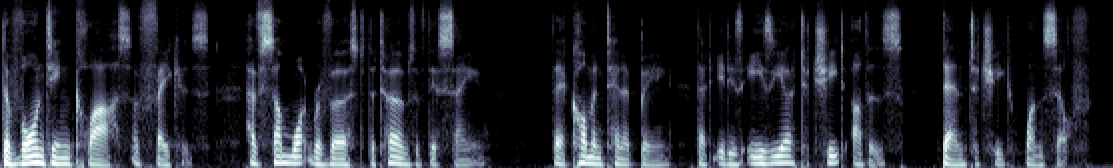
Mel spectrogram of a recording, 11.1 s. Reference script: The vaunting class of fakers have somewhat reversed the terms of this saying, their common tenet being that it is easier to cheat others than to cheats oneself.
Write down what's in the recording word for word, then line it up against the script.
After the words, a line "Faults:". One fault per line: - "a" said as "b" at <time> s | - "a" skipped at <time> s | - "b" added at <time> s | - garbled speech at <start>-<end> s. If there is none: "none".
The vaunting class of fakers have somewhat reversed the terms of this saying, their common tenet being that it is easier to cheat others than to cheat oneself.
Faults:
- "cheats" said as "cheat" at 9.8 s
